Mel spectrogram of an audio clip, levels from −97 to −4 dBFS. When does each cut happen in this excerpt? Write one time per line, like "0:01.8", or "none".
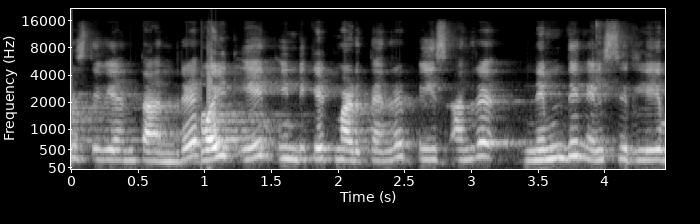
0:01.0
